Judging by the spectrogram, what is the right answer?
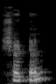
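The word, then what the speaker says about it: subtle: Next है हमारा, इसकी प्रोनाउंसिएशन शटल है, यहाँ पे बी साइलेंट है, शटल।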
